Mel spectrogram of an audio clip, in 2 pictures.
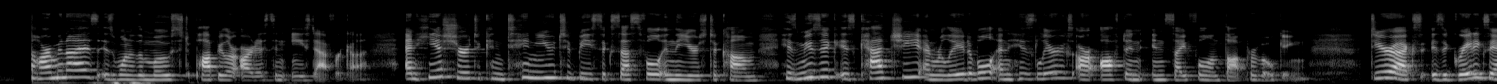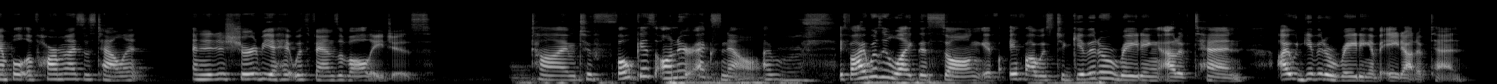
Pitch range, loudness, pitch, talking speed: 210-280 Hz, -25 LUFS, 235 Hz, 190 wpm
